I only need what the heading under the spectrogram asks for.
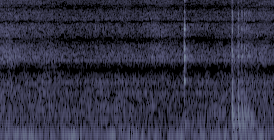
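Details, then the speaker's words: Old computer hard drive in a USB external enclosure: quiet low hum broken by a sharp double click every one to two seconds. The computer no longer recognizes the drive, which is failing. "hopefully you can hear that clicking it does that for probably about oh i don't know it's between one and two seconds it'll click"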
